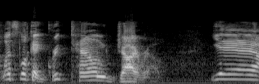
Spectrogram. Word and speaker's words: gyro: look at Greek Town gyro yeah I know it's technically pronounced the yo but come on gyro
